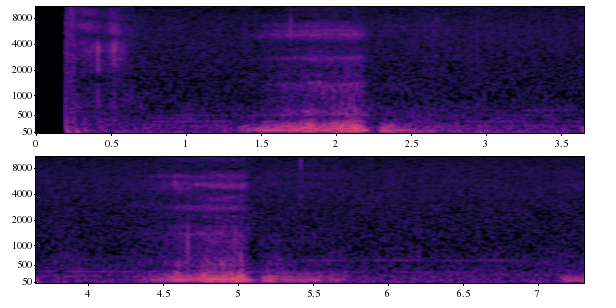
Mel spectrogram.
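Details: Loud snoring.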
